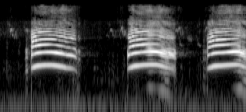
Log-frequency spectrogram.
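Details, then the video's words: An Indian peafowl (peacock) gives three loud, nasal, wailing calls, each about a second long and slightly arched in pitch, repeated roughly every two seconds. "Peacock Sound"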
